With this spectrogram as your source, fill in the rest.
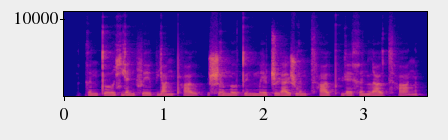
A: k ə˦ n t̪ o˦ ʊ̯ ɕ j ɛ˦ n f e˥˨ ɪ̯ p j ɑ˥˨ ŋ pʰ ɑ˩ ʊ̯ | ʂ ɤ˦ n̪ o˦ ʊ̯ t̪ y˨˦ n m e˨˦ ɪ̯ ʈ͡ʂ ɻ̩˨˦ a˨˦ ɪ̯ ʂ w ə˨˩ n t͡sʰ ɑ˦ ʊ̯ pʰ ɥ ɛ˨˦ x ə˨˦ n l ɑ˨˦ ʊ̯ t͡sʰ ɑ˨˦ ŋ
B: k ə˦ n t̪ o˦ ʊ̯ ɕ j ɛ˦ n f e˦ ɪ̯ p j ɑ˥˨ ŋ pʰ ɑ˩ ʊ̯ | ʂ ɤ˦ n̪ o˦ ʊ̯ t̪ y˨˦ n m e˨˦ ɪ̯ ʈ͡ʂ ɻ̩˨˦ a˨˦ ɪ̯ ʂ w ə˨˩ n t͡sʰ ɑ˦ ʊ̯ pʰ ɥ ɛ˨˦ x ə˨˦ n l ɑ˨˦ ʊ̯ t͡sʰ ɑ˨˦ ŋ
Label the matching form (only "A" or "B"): A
